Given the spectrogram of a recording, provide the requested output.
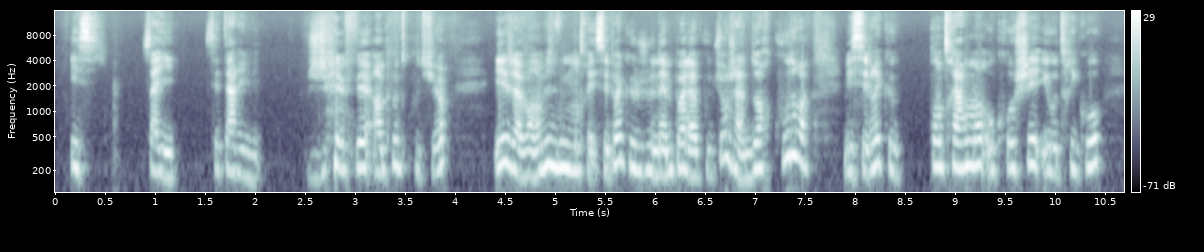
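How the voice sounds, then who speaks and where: Somewhat breathy and dark, mellow in tone, a woman at medium pitch speaks at a moderate pace with ordinary pitch variation and long, frequent pauses, in a dry, close sound with no echo. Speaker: knitting and crochet vlogger. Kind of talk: casual video podcast chat. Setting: home workshop, facing camera. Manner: many filler hesitations.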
